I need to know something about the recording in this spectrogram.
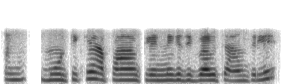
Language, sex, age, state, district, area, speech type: Odia, female, 60+, Odisha, Jharsuguda, rural, conversation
